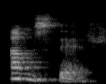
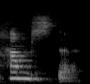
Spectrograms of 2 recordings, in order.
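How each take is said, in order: First: The word begins with no H sound. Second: The word begins with an audible H sound. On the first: "en español no pronunciamos la H" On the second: "which is hamster"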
